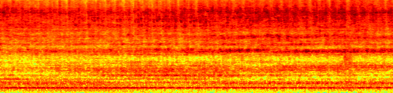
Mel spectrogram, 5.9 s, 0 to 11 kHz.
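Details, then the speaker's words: 1970 Plymouth Barracuda, 71-date-coded 340 V8 with Edelbrock 4-barrel, headers, Flowmaster dual exhaust, 727 automatic, mild cam: revs held up evenly with a steady deep rumble and low drone, no knocks or misses; car sounds good. "Just a little cam to it, nothing crazy. A little rev good. Car sounds good."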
